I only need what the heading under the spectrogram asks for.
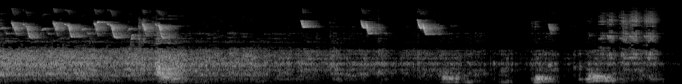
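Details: Saffron finch (canário da terra) song of the chapinha carritilha kind: a fast run of high falling notes for under two seconds, then a few isolated notes and some lower knocks and rustles.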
